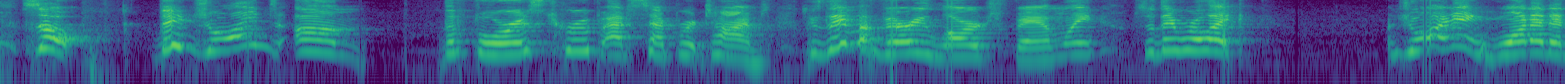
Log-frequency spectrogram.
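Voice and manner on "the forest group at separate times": usual speaking voice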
